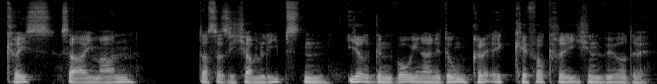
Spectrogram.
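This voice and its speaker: A man narrating an audiobook novel in a measured, even storytelling manner. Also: low voice. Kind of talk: scripted narration.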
